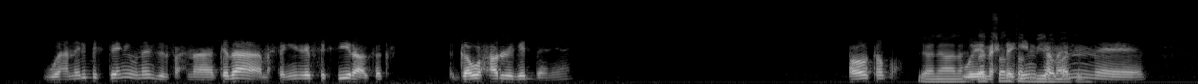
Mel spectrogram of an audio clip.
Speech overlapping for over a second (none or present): present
